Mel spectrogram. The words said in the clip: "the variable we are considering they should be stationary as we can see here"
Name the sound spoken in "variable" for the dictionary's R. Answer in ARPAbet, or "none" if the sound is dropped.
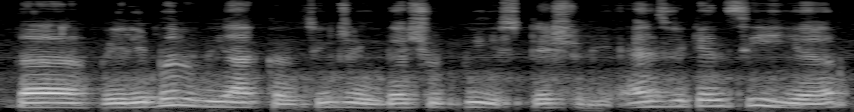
L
